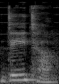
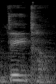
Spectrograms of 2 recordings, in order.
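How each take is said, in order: First: The first vowel sounds like 'ay'. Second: The first vowel sounds like 'ay'.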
